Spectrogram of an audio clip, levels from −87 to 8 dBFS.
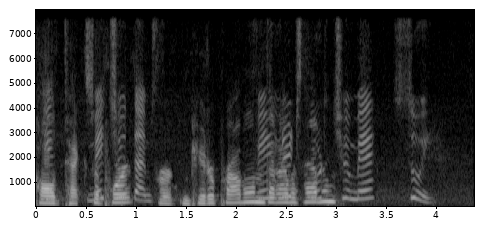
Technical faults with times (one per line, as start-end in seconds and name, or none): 0.48-0.53 speech suppressed in double talk
1.21-1.53 speech suppressed in double talk
2.65-2.91 speech suppressed in double talk
3.48-3.57 echo leak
